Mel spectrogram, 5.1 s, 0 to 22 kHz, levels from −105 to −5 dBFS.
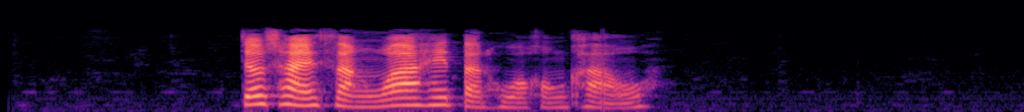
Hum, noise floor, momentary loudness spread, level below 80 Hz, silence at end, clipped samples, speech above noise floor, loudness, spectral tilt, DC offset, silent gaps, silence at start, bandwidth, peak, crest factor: none; -83 dBFS; 18 LU; -78 dBFS; 1.9 s; under 0.1%; 56 dB; -25 LUFS; 1 dB/octave; under 0.1%; none; 1.2 s; 7.6 kHz; -4 dBFS; 26 dB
